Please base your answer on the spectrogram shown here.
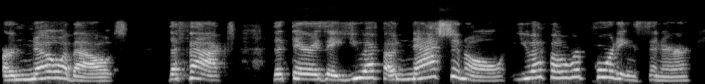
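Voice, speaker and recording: A woman's voice: on the high side, expressive, unhurried. A woman from Texas co-hosting a casual podcast chat, teasing and dry, laughing along. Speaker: podcast co-host. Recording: dull lo-fi sound.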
